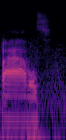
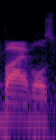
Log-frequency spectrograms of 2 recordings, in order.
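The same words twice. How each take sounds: First: It is said in a Southern US accent. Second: It is said in a plain, neutral accent.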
